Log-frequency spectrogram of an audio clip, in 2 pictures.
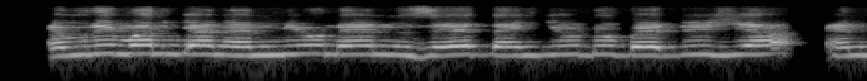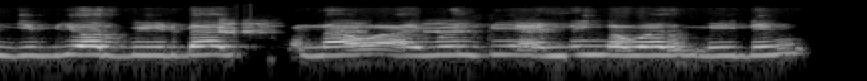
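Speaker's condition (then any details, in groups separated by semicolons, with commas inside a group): Motor neuron disease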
